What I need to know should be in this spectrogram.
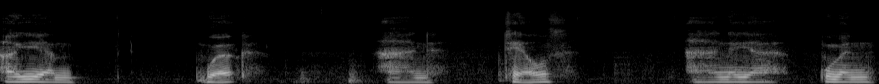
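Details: Man with aphasia after a stroke, speaking in a conversation where his partner is not using supportive communication strategies; aphasia.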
